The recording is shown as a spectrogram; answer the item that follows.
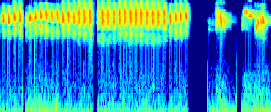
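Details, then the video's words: Fighting Eurasian tree sparrows, kept as tutor sound for songbirds: a long rapid rattling chatter of fast chirps for nearly three seconds, followed by a few separate twittering notes. "Masteran Burung Gereja Tarung"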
